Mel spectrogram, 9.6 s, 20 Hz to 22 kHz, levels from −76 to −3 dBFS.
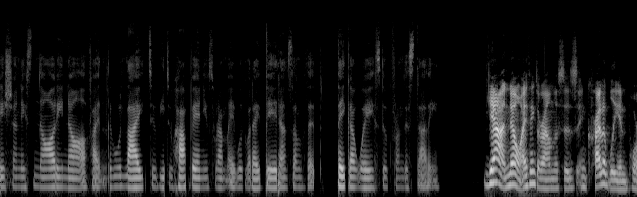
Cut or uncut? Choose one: cut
